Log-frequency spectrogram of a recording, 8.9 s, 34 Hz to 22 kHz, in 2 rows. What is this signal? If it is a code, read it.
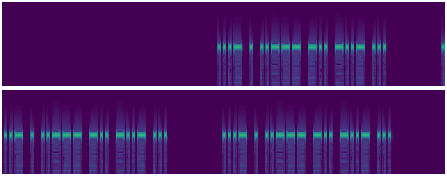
Morse code, heard as a keyed tone, about 46 wpm, 700 Hz. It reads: VE2DXS VE2DXS VE2DXS
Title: DXCC-100 Call Signs - 6 Characters - Repeated 3x - 45wpm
